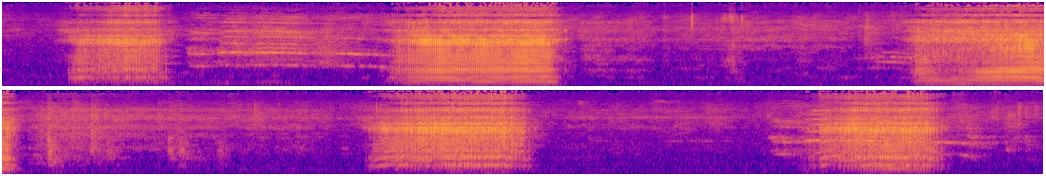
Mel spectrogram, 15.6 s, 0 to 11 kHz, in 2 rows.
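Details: Heavy snoring from a sleeping person, recorded on an Alcatel Onetouch Flash Plus phone: loud, harsh rattling snores on inhalation, about five in 15 seconds, with quiet pauses between.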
